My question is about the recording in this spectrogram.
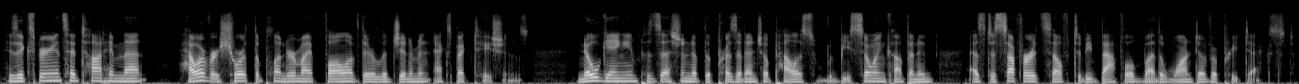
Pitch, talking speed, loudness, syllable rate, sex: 135 Hz, 190 wpm, -20 LUFS, 5.8 syllables/s, male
